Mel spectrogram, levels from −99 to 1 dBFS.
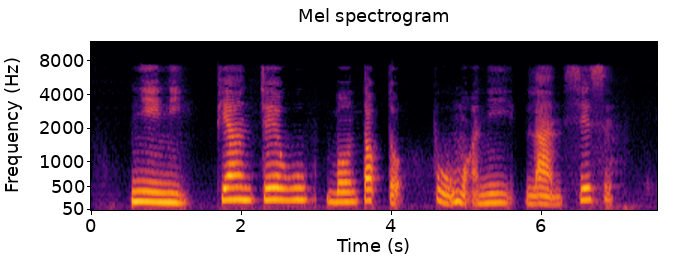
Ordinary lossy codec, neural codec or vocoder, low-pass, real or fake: AAC, 32 kbps; codec, 16 kHz, 0.4 kbps, LongCat-Audio-Codec; 7.2 kHz; fake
